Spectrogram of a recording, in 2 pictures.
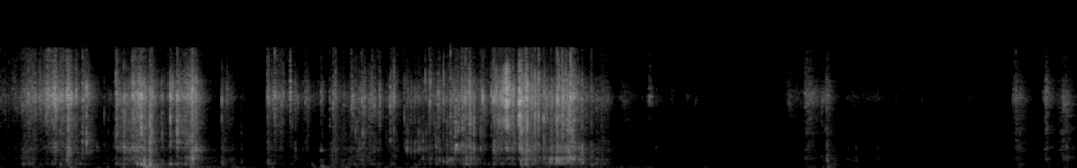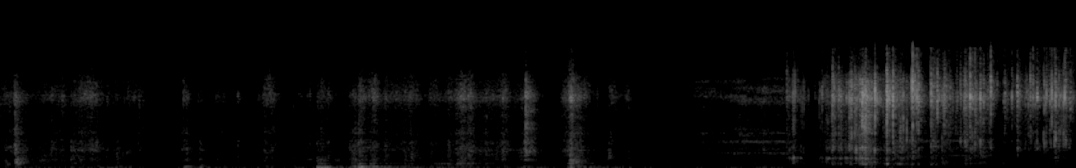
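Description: Foil trading-card packs crinkling as they are pulled from the box and handled. The crinkling is loudest in the first four seconds and again near the end, with only scattered quiet rustles in between.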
